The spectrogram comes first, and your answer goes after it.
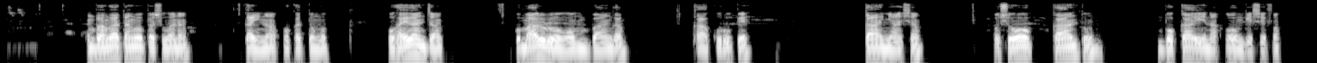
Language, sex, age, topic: Oshiwambo, male, 25-35, finance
